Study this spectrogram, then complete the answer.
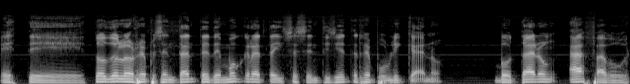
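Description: Very slowly, a man with a Puerto Rican accent speaks at a fairly low pitch with ordinary pitch variation. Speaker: radio host. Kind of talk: news reading; casual chat. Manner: loud; animated.

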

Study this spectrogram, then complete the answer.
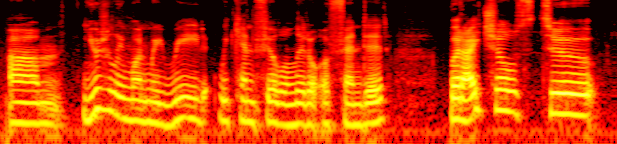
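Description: A woman with a Portuguese accent speaks at a very slow pace, her medium pitch showing ordinary variation. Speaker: podcast co-host. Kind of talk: religious study discussion. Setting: studio.

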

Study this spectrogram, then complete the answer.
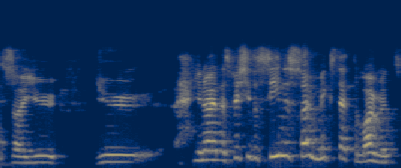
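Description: A man speaks very fast in a raised, projected voice with a high pitch. His tone is bright and sharp, and his intonation lively. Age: 40s. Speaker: metal band musician. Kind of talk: casual chat.

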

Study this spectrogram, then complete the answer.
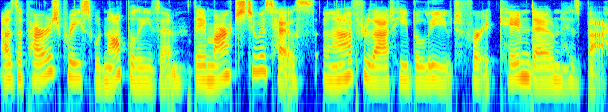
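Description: She has a normal speaking voice. The woman's pitch is medium. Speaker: radio host. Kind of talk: casual chat; folk ghost story narration. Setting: radio studio. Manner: warm, chatty.

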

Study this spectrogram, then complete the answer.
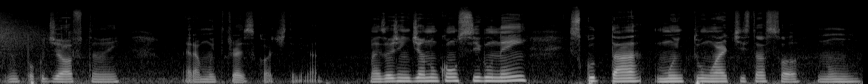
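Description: A man with a dark, mellow tone and a fairly high pitch speaks at a moderate pace with fairly even intonation. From Brazil, Carapicuíba, São Paulo state. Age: 20s. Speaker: trap artist. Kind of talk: casual chat.

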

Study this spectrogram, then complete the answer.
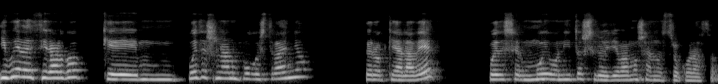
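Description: Lively intonation runs through a normal speaking voice delivered at a fairly quick pace. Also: woman, fairly high pitch for a woman. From Alicante, Spain. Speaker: personal development coach. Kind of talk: online seminar talk.

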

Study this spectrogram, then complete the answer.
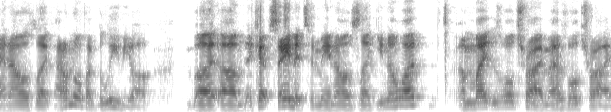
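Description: Talking at a very fast pace, a man with an American accent swings his pitch very widely. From Virginia, US. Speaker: voice actor and podcast host. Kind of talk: casual interview chat. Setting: call or video call.

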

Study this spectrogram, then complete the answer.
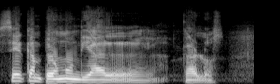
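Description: The speaker is a man with medium pitch. His pitch variation is ordinary. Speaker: podcast host and masters swimmer. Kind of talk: interview.

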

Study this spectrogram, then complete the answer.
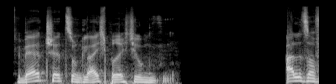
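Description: A somewhat breathy man's voice at a moderate pace, with very wide pitch swings. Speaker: educator and podcast host. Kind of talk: solo late-night podcast monologue. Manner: halting, hesitant.

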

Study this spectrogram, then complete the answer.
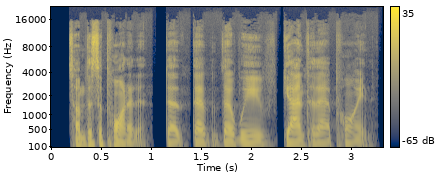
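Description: On a very clean recording with a silent background, a man with an unremarkable speaking voice and an American accent speaks fairly quickly at a fairly low pitch. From Boston, Mattapan. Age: 50s. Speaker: state representative. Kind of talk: casual chat. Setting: studio.

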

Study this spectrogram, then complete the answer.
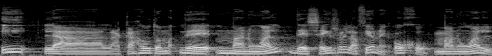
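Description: Using lively intonation, a man at medium pitch speaks at a very slow pace. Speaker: tech podcast co-host. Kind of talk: casual chat. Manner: hesitant, many fillers.

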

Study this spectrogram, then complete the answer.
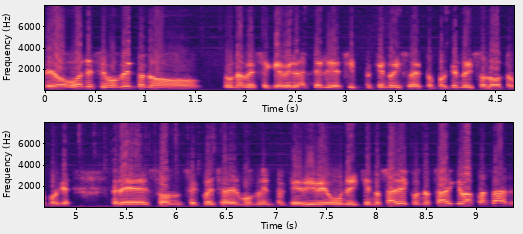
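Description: A fairly high-pitched man speaks in a Rioplatense accent at a very fast pace with fairly even intonation. The sound is dry and close, with no echo. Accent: Argentine Spanish (rioplatense, voseo). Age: old. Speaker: fisherman involved in a viral incident. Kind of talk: phone interview on radio.

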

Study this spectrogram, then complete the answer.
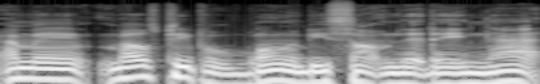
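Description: In a Georgia accent, a man speaks with a fairly low pitch and lively intonation. His dark, mellow tone comes through on a very clean recording with a silent background. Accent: Southern US (Georgia). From US South, Columbus, Georgia. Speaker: rapper. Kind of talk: casual interview chat.

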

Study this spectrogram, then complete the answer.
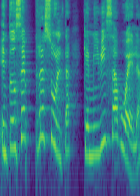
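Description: Lively intonation carries speech that unfolds very slowly. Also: woman. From Venezuela. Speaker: author and fitness coach. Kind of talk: interview conversation.

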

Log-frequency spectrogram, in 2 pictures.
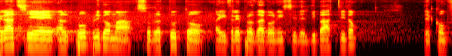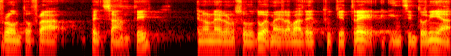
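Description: Very slowly and with long, frequent pauses, a man talks at a medium pitch with ordinary pitch variation. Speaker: event organizer. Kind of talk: formal introduction. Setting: stage with audience.

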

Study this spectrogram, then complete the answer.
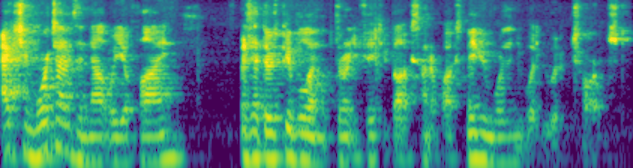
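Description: A man's somewhat breathy, medium-pitched voice moves at a very fast pace with fairly even intonation and big swings in loudness. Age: 20s. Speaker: entrepreneur. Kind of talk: casual chat.

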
